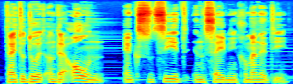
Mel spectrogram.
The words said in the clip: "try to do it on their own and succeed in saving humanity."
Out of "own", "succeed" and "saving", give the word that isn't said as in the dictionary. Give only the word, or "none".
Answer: succeed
